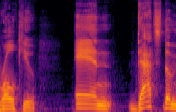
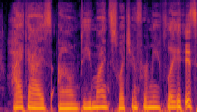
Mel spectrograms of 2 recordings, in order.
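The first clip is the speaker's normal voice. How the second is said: put-on, pitched-up, soft, non-threatening feminine voice; 5 semitones higher than usual. Retelling asking teammates on the game mic to switch: imitating own put-on feminine voice. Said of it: "I gotta put a lot of estrogen in my voice".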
